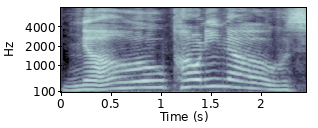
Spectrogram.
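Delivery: eerie spooky tone, very high, long drawn "no". Rainbow Dash answers Twilight from the shadows, scaring the other ponies, in a creepy voice. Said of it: "Rainbow Dash said in a creepy voice".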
